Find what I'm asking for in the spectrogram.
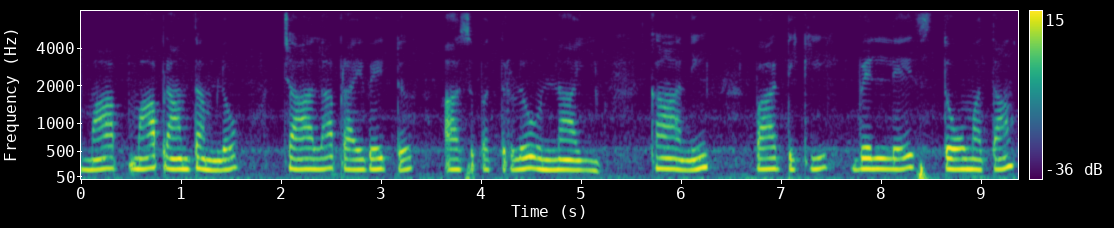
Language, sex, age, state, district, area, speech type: Telugu, female, 30-45, Telangana, Medchal, urban, spontaneous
